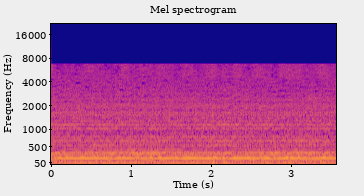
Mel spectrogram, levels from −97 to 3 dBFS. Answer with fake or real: fake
